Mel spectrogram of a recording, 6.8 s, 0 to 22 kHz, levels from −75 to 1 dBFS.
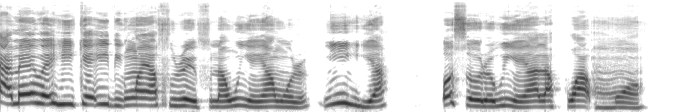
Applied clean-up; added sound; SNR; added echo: none; none; none; none.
